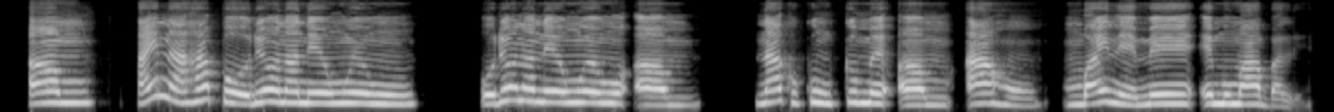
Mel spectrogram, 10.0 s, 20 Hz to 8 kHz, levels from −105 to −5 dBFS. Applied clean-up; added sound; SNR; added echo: none; none; none; none.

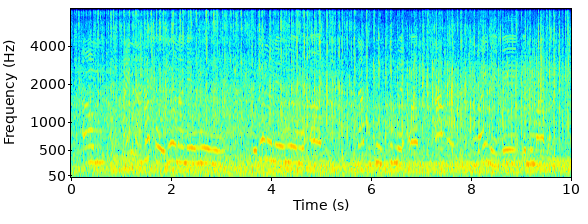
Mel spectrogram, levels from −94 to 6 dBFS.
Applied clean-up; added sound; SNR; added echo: none; Idling / Aircraft; -2 dB; none.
